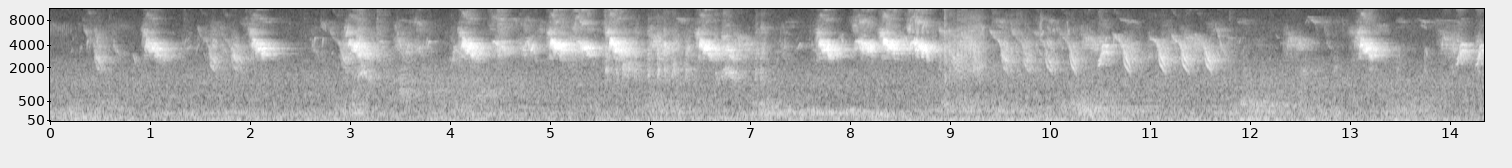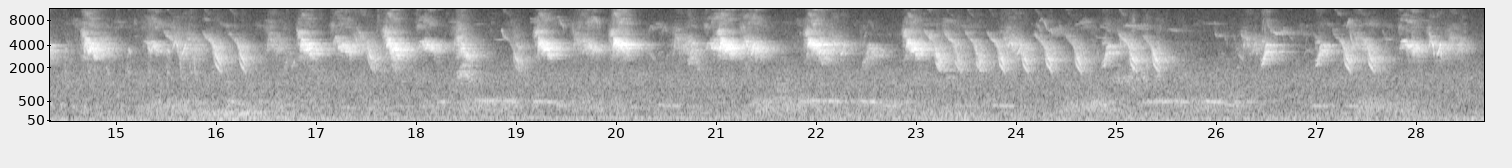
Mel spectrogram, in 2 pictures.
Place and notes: Oigny, France - Near the farm
Walking along the Seine river, we encountered this farm, early on the morning, where sparrows were singing and eating wheat grains.
30 July 2017, 07:50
